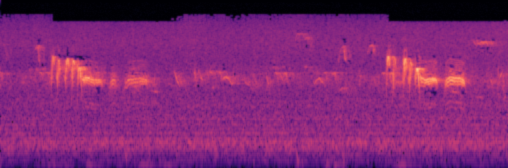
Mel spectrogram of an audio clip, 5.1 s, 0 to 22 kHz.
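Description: A chickadee gives two short bursts of high, thin calls, a few seconds apart, over a steady hiss of wind or rustling foliage, while foraging in ponderosa pine branches on a steep hillside by side road E24 on a windy day, with a stream in the background. No one speaks.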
